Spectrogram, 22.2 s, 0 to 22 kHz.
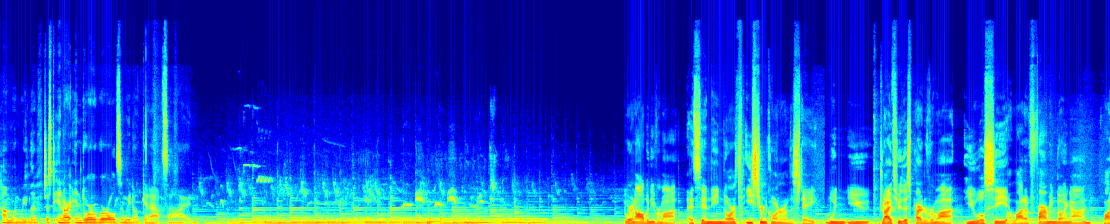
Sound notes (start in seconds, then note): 4.3 birds chirping; 4.3 gentle music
